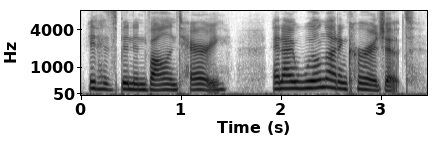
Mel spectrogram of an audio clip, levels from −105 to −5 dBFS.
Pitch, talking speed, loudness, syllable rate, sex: 215 Hz, 175 wpm, -15 LUFS, 6.1 syllables/s, female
